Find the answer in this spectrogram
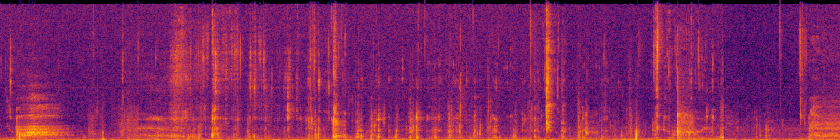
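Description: A person chewing food close to a clip-on microphone, with many short wet mouth clicks and smacks throughout.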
